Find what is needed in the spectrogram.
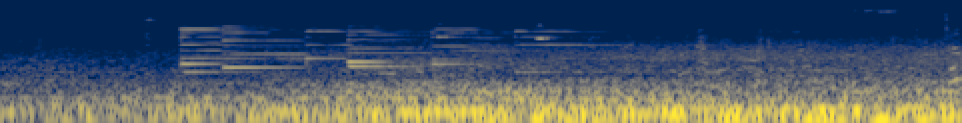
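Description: A short electronic chime melody, a quick run of stepped notes lasting about two and a half seconds, over a steady low rumble of street and traffic noise. The rumble grows louder in the second half.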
